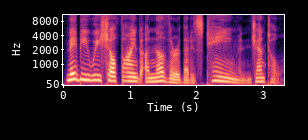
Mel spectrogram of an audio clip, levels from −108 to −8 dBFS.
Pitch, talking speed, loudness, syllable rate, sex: 180 Hz, 180 wpm, -19 LUFS, 4.4 syllables/s, female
